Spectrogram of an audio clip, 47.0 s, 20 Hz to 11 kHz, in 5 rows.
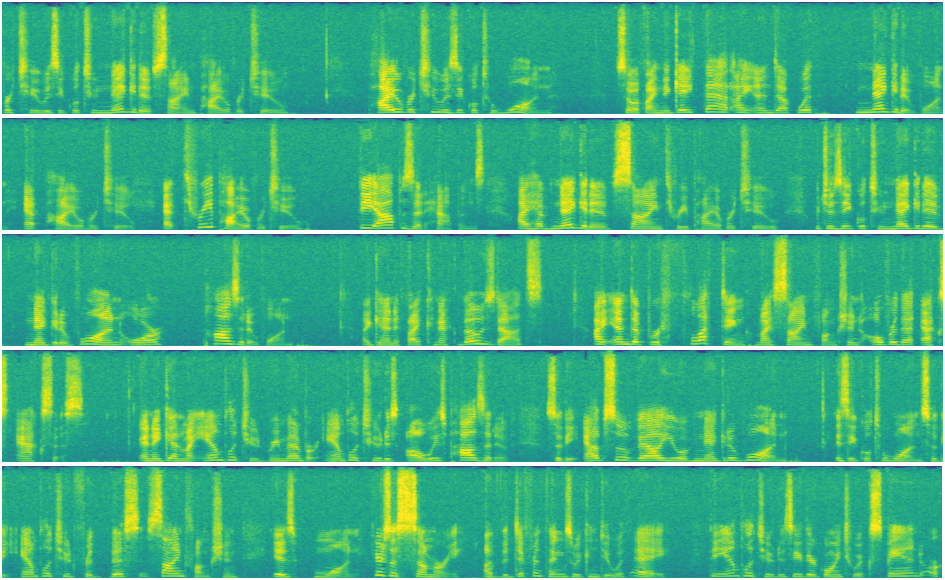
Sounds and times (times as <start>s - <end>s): Narration, monologue: 0.0s - 47.0s.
